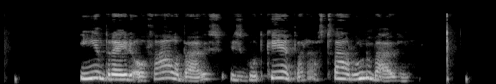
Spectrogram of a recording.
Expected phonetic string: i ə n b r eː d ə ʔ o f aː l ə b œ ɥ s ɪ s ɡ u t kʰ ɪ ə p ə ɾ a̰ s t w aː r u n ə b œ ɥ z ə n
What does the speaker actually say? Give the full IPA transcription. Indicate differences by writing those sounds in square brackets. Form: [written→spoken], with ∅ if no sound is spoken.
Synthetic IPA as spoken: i ə n b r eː d ə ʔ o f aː l ə b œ ɥ s ɪ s ɡ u t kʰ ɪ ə p ə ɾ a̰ s t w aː r u n ə b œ ɥ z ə n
